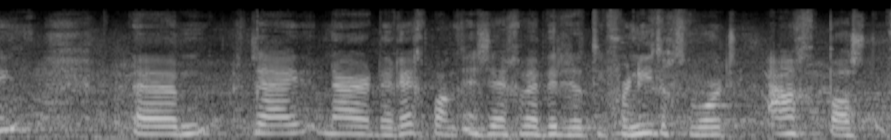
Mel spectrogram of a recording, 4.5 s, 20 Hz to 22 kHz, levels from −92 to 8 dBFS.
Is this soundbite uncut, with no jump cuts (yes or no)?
no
